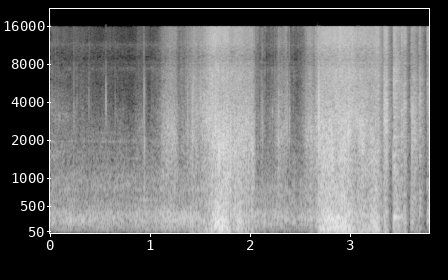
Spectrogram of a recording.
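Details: Swelling bursts of rustling and crackling handling noise with a few sharp ticks, and no animal voice.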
